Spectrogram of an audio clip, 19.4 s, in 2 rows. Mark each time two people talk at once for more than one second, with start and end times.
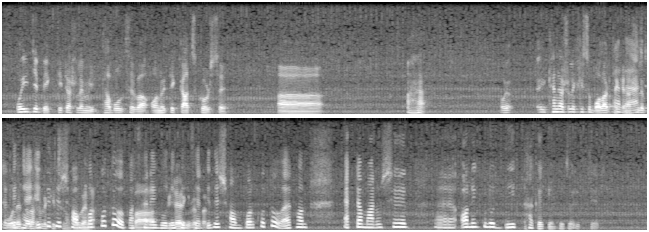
9.1-11.0

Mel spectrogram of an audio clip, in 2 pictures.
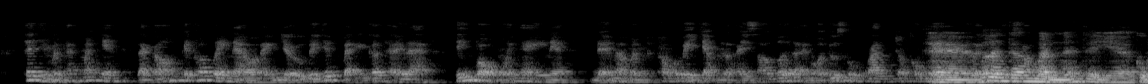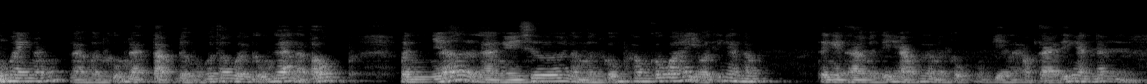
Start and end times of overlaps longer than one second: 9.2-10.5

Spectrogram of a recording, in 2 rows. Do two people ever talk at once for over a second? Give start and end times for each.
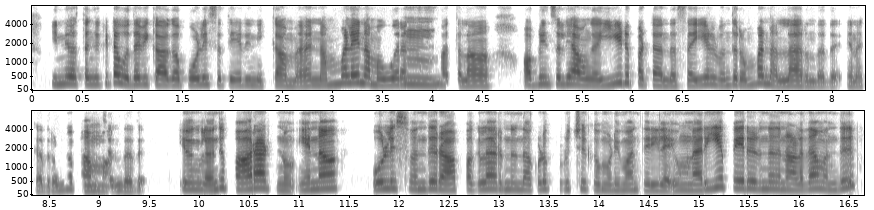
none

